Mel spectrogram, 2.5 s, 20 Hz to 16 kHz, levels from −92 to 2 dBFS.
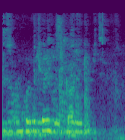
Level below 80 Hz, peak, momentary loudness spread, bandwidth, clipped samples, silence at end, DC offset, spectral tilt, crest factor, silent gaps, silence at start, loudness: -50 dBFS; -6 dBFS; 11 LU; 11.5 kHz; under 0.1%; 0 s; under 0.1%; -6.5 dB/octave; 16 dB; none; 0.05 s; -21 LUFS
